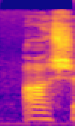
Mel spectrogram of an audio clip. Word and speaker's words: Axe: It's spelled A-X-E, but you're supposed to pronounce it Ashe.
